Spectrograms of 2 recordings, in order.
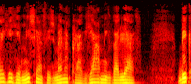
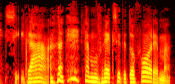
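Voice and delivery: laughing; 5 semitones higher, 3 dB louder than usual. A narrator's reading. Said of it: "είπε γελώντας η μαμά".

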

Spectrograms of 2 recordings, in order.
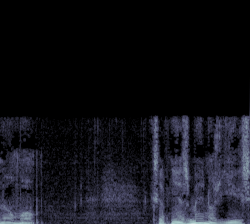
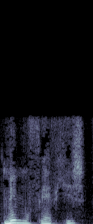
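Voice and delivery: higher, louder, urgent pleading man; a man begging the dying woman he loves to stay, higher and louder; pleading lover; 7 semitones higher, 5 dB louder than usual. A narrator's reading. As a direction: beg her to stay with you. Elias pleads with the dying widow.

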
